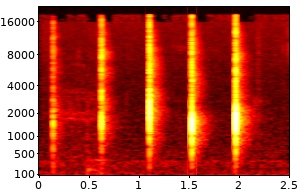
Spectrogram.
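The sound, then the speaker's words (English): Five slow, evenly spaced light hand claps, crisp, with no talking; a deliberate, unenthusiastic sarcastic golf clap at a Canon camera that turned itself off while recording video. “a little golf clap because that was ridiculous.”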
